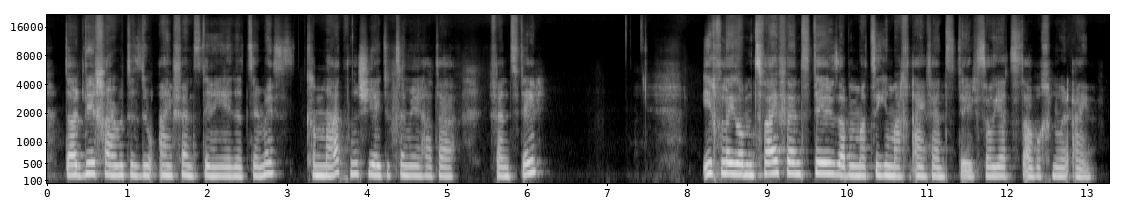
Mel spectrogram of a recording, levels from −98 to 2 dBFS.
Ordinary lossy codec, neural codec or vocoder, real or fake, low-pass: none; codec, 44.1 kHz, 7.8 kbps, Pupu-Codec; fake; none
